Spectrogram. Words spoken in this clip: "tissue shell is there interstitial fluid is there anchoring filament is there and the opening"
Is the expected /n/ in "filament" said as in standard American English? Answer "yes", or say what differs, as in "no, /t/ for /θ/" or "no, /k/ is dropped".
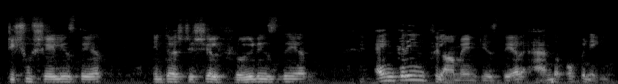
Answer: yes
